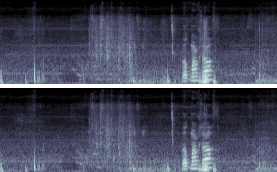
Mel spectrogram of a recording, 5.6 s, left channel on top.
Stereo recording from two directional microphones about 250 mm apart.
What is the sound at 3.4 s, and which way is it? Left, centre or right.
Speech, right.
